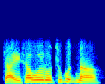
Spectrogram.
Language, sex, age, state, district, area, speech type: Goan Konkani, male, 18-30, Goa, Tiswadi, rural, conversation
